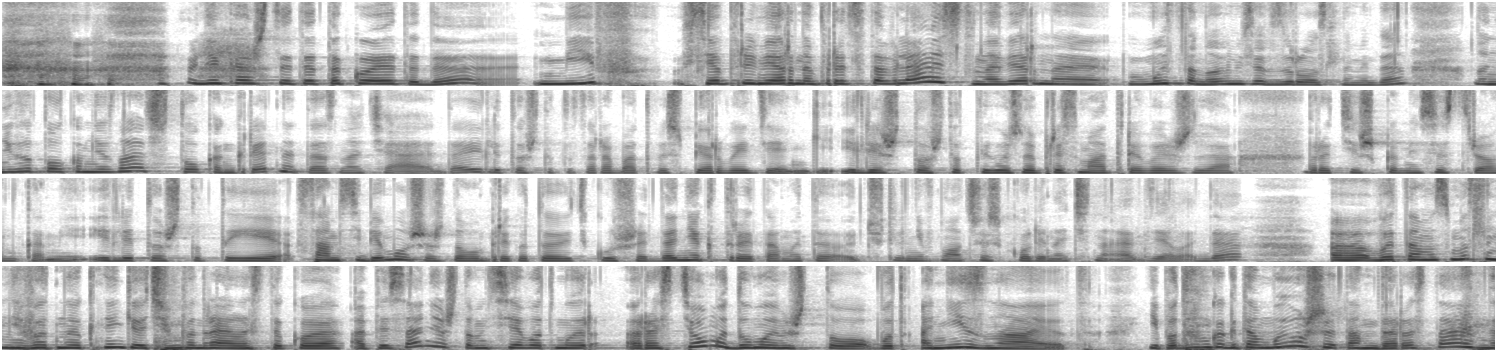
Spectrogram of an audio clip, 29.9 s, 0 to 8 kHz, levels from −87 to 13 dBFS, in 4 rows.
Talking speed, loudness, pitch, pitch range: 190 wpm, -18 LUFS, 225 Hz, 195-265 Hz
